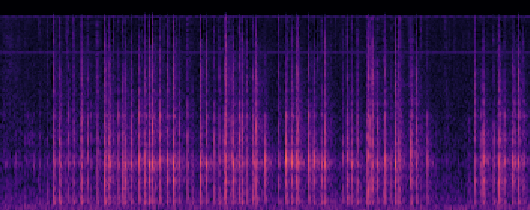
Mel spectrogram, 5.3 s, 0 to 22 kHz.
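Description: Fingertips and nails tap fast on the top edge and front cover of a closed hard plastic PS3 game case for Remember Me, held flat. The result is dense bursts of short, dry clicks with a hollow plastic tone around 1 kHz and little low end, broken by brief pauses near the start and just after four seconds.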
